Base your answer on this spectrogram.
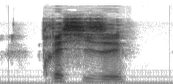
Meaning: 1. to specify 2. to clarify 3. to point out 4. to take shape, become clear
- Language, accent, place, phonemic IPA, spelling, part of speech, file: French, France, Lyon, /pʁe.si.ze/, préciser, verb, LL-Q150 (fra)-préciser.wav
